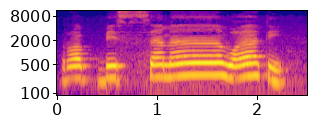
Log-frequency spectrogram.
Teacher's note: रब्बिस समावाति, देखिए अब रब्बिस समावाति, मीम पर खड़ा ज़बर है, वाव पर भी खड़ा ज़बर है, इसलिए हम दोनों को भी खींचेंगे। रब थोड़ा सा मोटा पड़ रहा है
